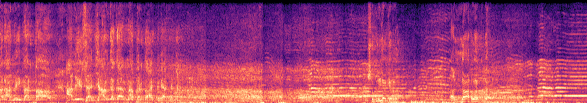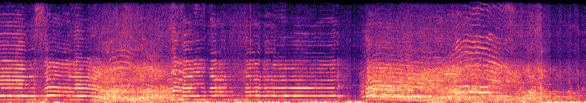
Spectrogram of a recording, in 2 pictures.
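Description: A man chants loudly through a microphone, holding long sung notes.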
